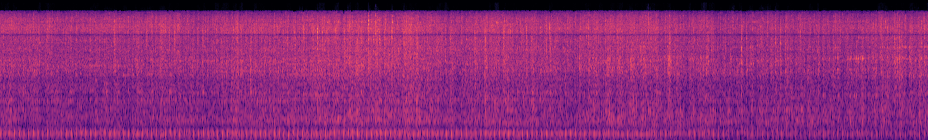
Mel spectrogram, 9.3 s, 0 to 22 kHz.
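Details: Vintage Craftsman 18" snowblower, rebuilt 3.5 hp Briggs single-cylinder, after carb fine-tuning: steady, even beat at high throttle, no misses or surging; running cleanly.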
